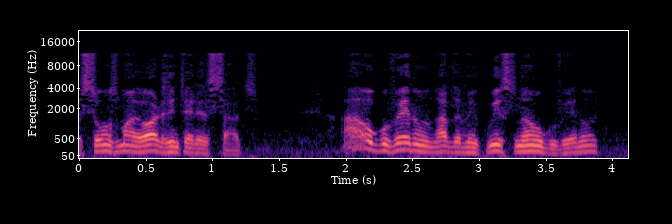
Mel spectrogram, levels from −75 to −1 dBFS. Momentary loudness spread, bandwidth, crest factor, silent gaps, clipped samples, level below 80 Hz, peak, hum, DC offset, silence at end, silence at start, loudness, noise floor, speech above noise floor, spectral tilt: 11 LU; 11.5 kHz; 18 dB; none; under 0.1%; -58 dBFS; -12 dBFS; none; under 0.1%; 0.25 s; 0 s; -28 LUFS; -56 dBFS; 28 dB; -6 dB/octave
